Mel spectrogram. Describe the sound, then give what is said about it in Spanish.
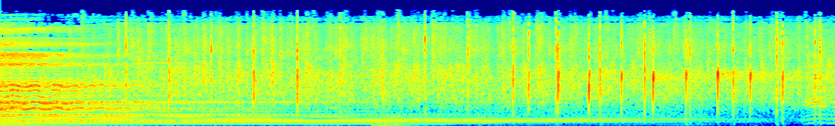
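Applause after a song at a live recital, starting as sparse claps under a fading, ringing chord and growing into sharper, more frequent claps toward the end. “Mauro Guidetti, fuerte el aplauso”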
